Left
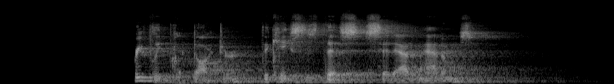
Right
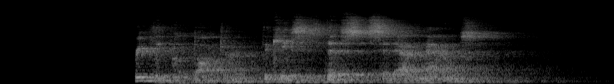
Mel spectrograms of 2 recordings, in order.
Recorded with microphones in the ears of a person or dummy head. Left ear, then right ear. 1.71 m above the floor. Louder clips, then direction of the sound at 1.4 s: Left 3 dB; 50° left (ahead or behind).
